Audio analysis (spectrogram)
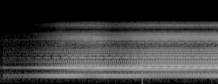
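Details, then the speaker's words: General Electric 27909 cordless telephone with a transmit issue, on dial tone through an analyzer: steady high buzzing hiss with fixed whistling tones, radio-frequency interference noise. "you hear that noise right there we'll take dial tone away so it can cause interference"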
